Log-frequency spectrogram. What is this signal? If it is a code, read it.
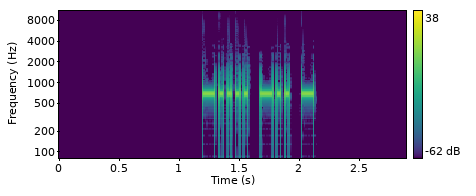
Morse code, heard as a keyed tone, about 36 wpm, 700 Hz. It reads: 6DT
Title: Three Challenging Letter-Number Combinations 35wpm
